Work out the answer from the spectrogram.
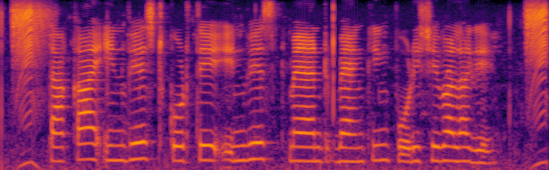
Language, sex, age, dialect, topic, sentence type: Bengali, female, 18-24, Northern/Varendri, banking, statement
